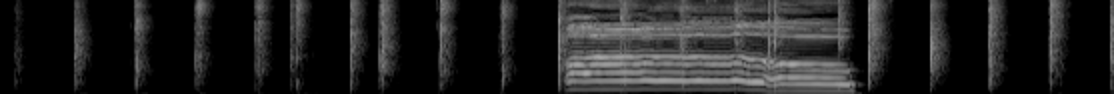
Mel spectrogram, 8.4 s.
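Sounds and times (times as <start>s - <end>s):
slapping knees rhythmically: 0.1s - 8.3s
speech: 4.2s - 4.7s
person singing a long sustained note: 4.2s - 6.5s.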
